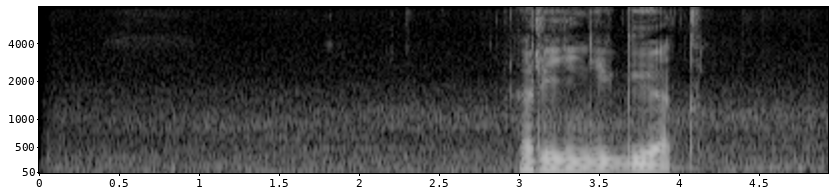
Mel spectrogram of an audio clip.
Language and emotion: Russian, angry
